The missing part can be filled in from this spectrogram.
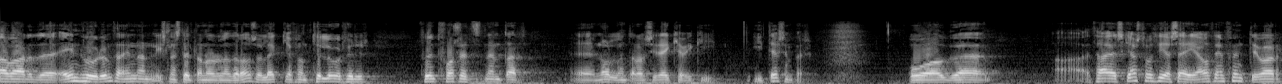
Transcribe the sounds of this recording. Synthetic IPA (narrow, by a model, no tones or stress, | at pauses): θavaɾðeːjnɦœːɣʏɾʏmθaðɪnːanḭst̪anst̪ɛlt̪aɾnɔɾʏlant̪aɾaðsaðlɛcːafɾamt̪ʰɪlːœɣʏɾfɪɾɪɾ̥ | fʏnt̪fɔr̥sɛt̪ɪsnɛmt̪aɾ̥ | nɔɾðʏlant̪aɾawsiɾeːjcʰaviːcḭːt̪ɛːsɛmpɛ̰ɾ̥ | ɔɣ | θaðɛɾ̥scɛmst̪fɾawθiaseːjaawθejmfʏnt̪ɪvaɾ̥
